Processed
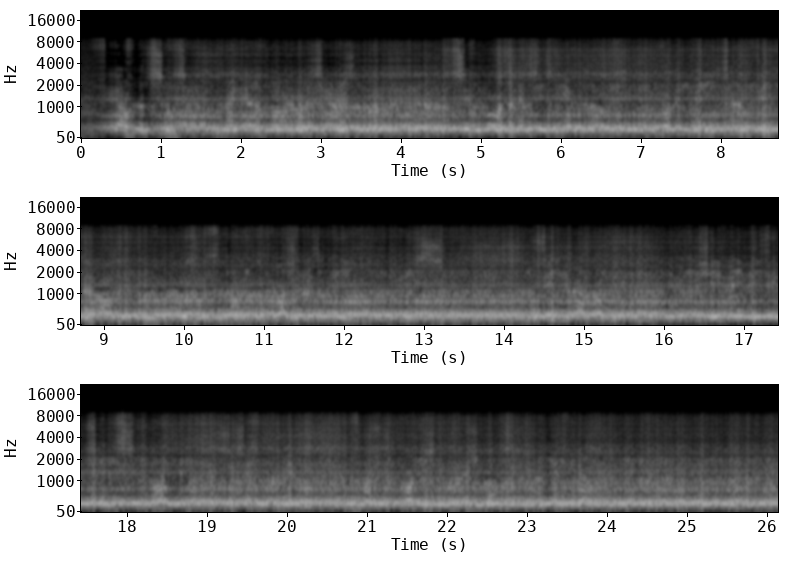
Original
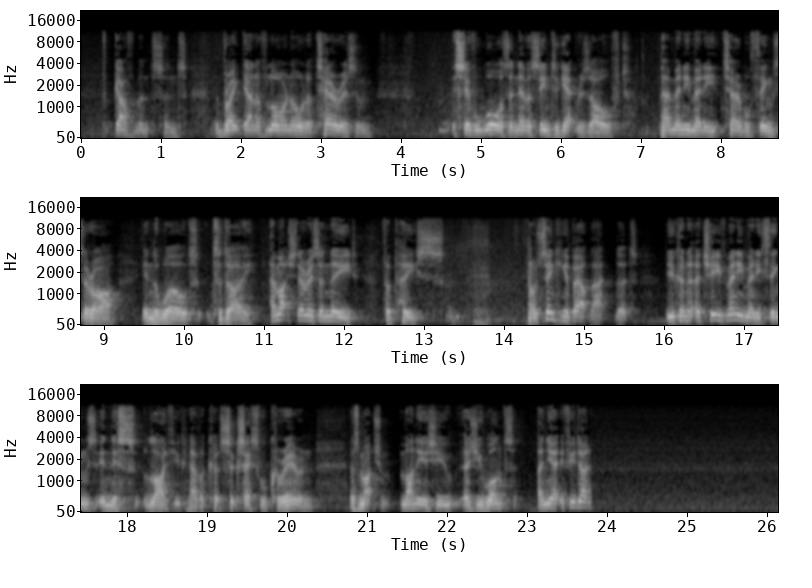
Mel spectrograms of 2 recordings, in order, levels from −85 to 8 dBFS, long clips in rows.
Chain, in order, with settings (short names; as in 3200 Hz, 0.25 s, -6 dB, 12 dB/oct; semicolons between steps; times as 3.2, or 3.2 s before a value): spectral swells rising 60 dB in 0.44 s; diffused feedback echo 1.045 s, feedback 76%, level -5 dB; reverse; compressor 10:1, threshold -35 dBFS, peak gain reduction 20.5 dB; reverse; small resonant body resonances 380/760/1300 Hz, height 15 dB, ringing for 35 ms; on a send: diffused feedback echo 0.64 s, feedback 43%, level -6.5 dB; on the sum: formant shift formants -4 st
